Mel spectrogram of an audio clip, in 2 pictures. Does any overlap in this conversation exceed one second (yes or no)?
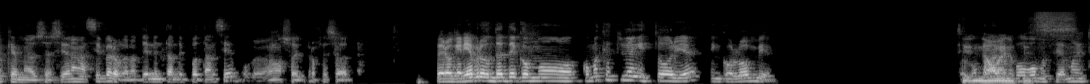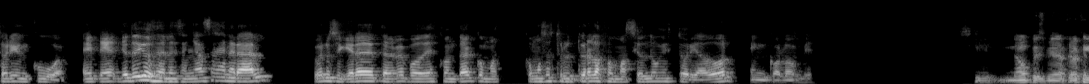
yes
